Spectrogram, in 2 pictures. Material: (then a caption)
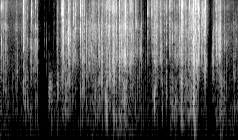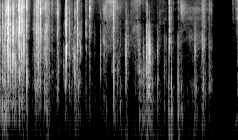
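Paper. Fingers with long nails crumple and turn the thin pages of an open glossy paper magazine. Dense, bright crinkling and crackling bursts come in quick, soft runs with brief pauses between them, and there is almost no low end. The clip ends in a short silence.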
